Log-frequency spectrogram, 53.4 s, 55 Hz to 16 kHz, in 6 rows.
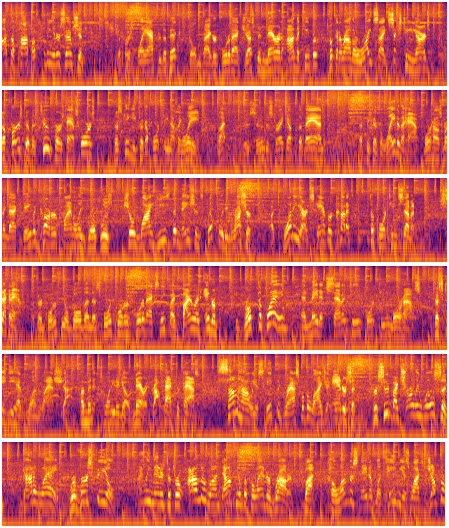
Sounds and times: Speech: 0.0 - 1.7, 2.3 - 15.4, 16.0 - 53.3
Music: 0.0 - 53.3.

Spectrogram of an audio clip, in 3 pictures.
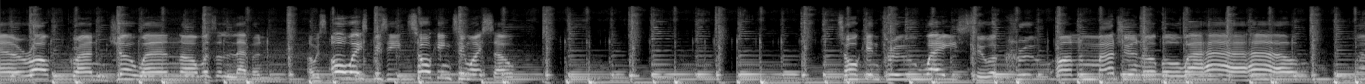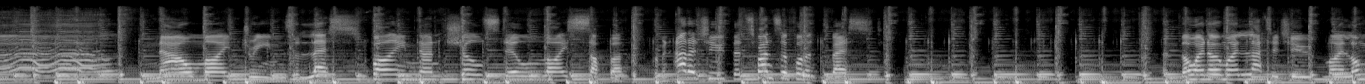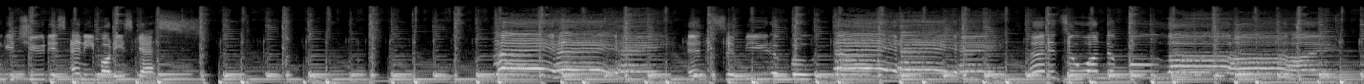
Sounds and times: Music: 0.0 - 40.9.

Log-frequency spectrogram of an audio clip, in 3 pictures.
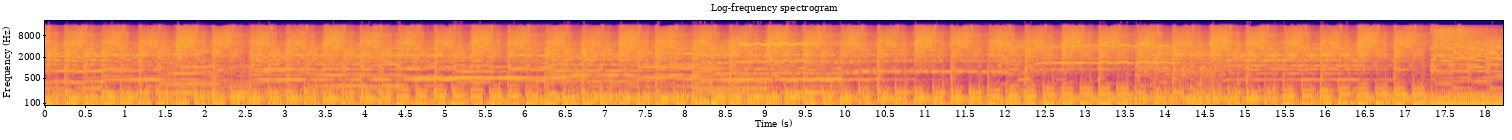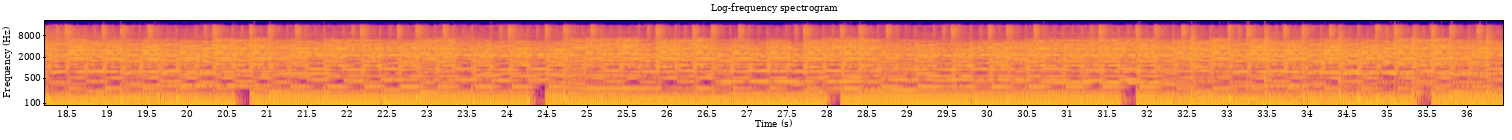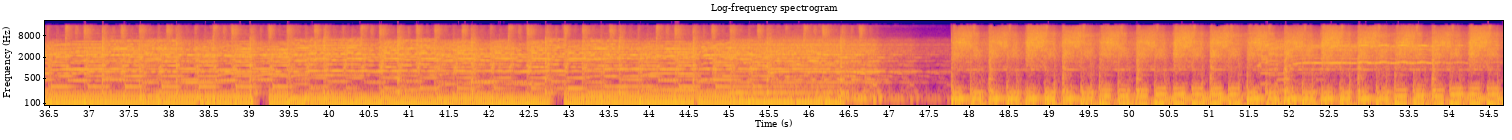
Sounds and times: Music: 0.0 - 54.6.

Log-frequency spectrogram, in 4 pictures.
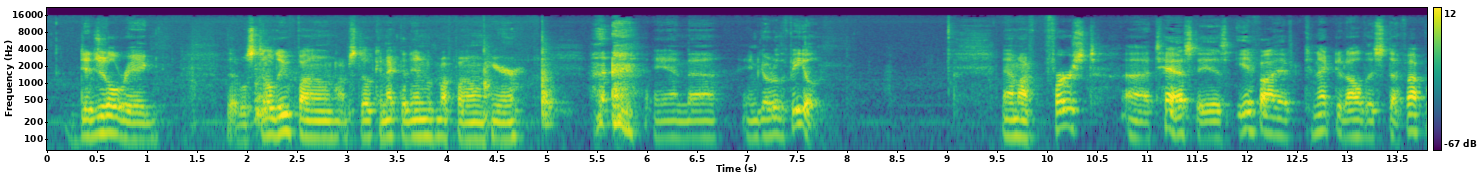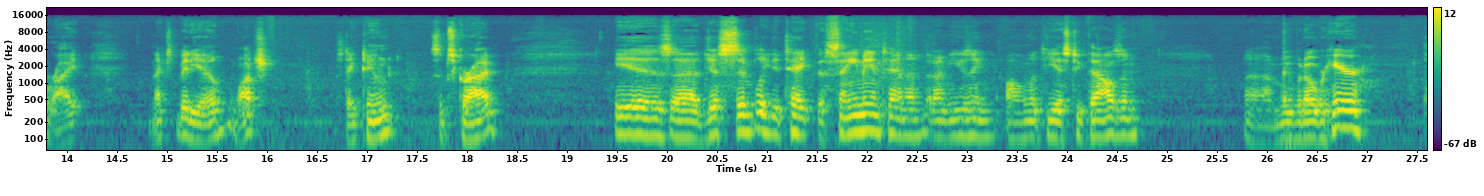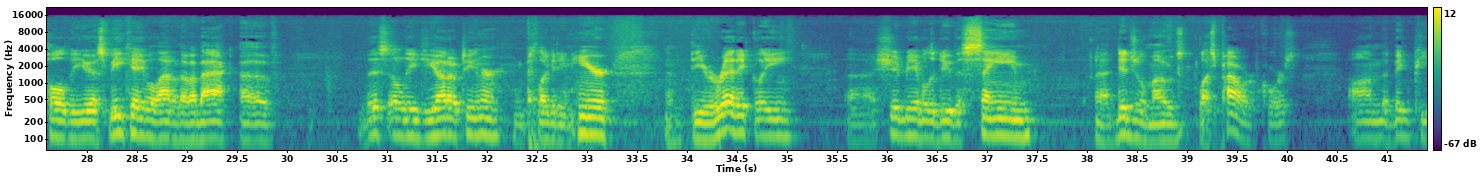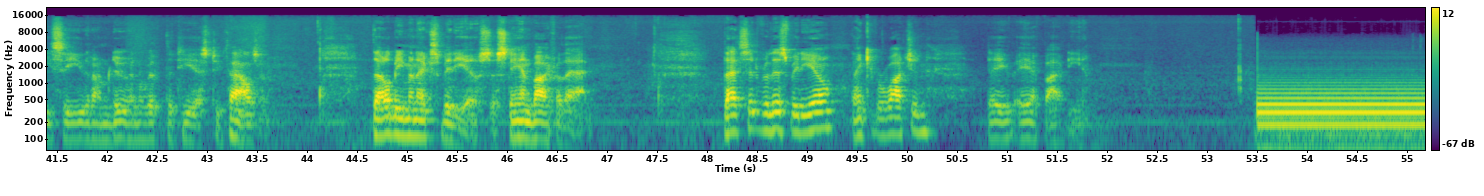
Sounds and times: Inside, small room: 0.0 - 55.1
Speech: 0.2 - 1.2, 1.8 - 4.8, 5.6 - 7.8, 9.6 - 14.2, 14.8 - 16.1, 16.7 - 18.4, 19.5 - 24.8, 25.8 - 30.0, 30.7 - 43.7, 44.6 - 46.9, 48.2 - 51.9.

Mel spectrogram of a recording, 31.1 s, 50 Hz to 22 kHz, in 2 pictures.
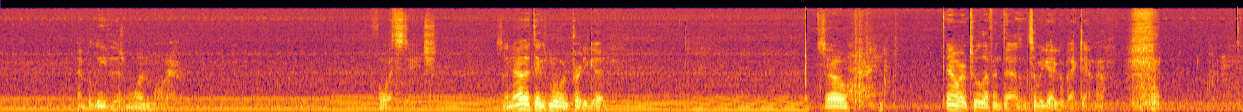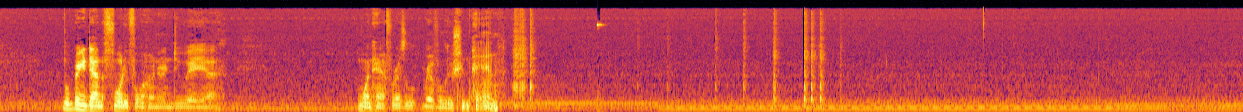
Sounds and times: Inside, small room: 0.0 - 31.0
Speech: 0.9 - 2.2, 4.7 - 5.5, 6.2 - 7.6, 10.2 - 10.7, 11.8 - 13.9, 16.3 - 18.4, 20.0 - 21.8.

